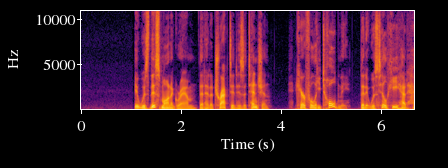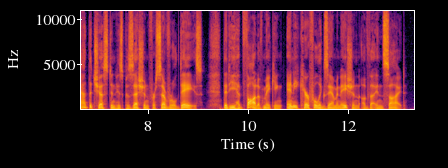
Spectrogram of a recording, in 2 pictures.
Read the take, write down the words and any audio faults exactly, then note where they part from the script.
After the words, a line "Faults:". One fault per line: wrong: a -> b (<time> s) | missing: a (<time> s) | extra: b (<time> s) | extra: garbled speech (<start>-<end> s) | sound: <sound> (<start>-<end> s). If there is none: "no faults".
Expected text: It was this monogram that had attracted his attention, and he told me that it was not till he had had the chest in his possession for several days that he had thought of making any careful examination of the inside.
It was this monogram that had attracted his attention, careful he told me that it was till he had had the chest in his possession for several days that he had thought of making any careful examination of the inside.
Faults:
wrong: and -> careful (4.3 s)
missing: not (6.0 s)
